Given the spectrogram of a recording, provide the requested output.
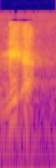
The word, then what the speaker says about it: مئة: فمثل هذه كذلك الماء ما يقال ماء يقال مئة، ولبثوا في كفهم 300 سنين وزادوا سنة.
